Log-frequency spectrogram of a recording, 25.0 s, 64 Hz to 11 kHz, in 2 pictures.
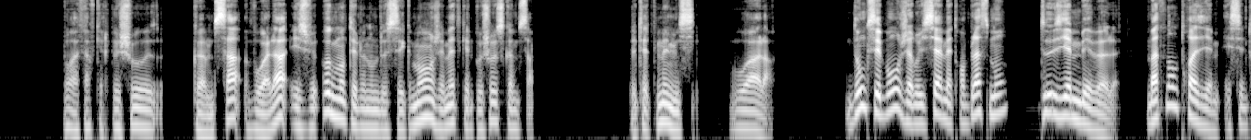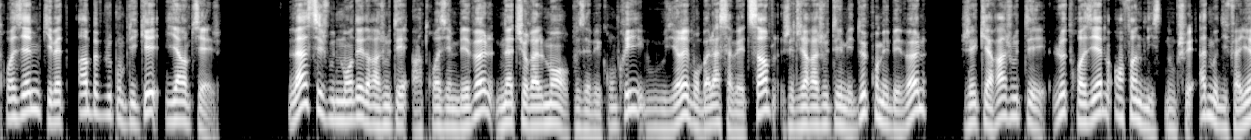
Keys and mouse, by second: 14.7-15.4 middle drag, 14.9 KP_1, 15.4-15.8 shift+drag, 15.8-17.0 middle drag, 17.0-25.0 drag.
